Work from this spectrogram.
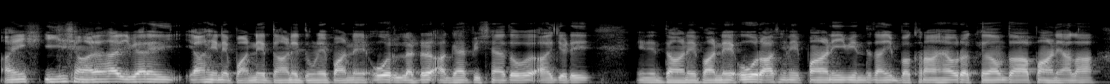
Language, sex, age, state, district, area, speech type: Dogri, male, 18-30, Jammu and Kashmir, Jammu, rural, spontaneous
